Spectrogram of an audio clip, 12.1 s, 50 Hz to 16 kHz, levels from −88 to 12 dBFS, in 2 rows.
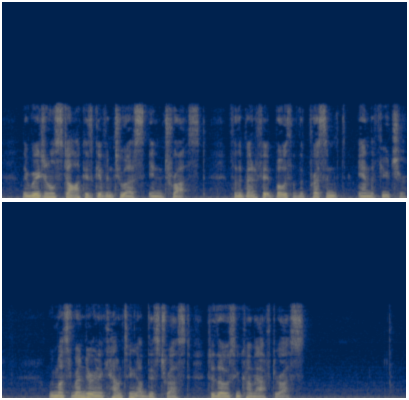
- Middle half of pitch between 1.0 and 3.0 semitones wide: Yes, narrow, 2.6 semitones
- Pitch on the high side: No, low, 125 Hz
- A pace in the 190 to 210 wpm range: No, average, 165 wpm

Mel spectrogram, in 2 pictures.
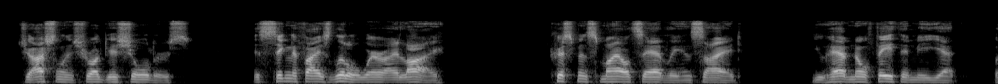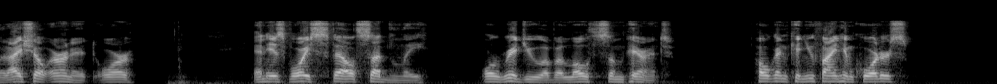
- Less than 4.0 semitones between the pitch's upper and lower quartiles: Yes, average, 3.2 semitones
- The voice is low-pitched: Yes, low, 115 Hz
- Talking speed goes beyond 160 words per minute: No, average, 140 wpm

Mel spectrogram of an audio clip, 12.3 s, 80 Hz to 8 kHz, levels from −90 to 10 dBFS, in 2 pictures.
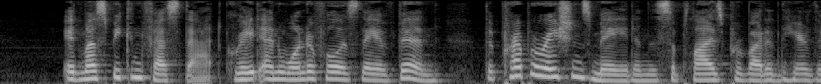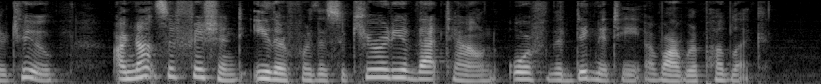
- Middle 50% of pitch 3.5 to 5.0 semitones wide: Yes, average, 4.5 semitones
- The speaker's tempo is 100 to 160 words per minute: No, average, 180 wpm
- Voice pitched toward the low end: No, high, 190 Hz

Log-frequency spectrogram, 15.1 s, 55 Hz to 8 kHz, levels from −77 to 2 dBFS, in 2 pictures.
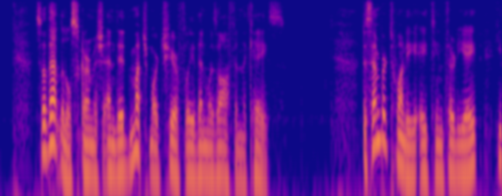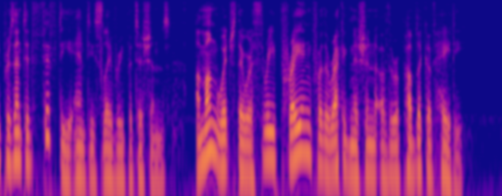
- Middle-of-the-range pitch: No, low, 100 Hz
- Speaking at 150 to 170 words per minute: No, average, 140 wpm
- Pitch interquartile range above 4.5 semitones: Yes, average, 5.2 semitones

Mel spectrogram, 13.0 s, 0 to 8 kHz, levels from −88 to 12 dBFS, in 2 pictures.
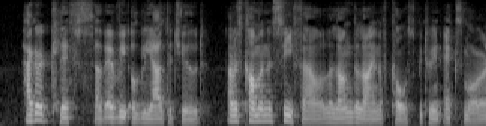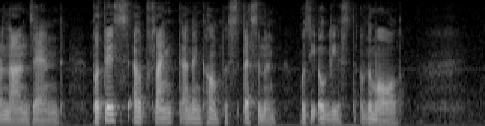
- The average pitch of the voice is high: No, low, 100 Hz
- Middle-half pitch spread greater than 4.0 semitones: No, average, 3.7 semitones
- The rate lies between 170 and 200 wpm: No, average, 155 wpm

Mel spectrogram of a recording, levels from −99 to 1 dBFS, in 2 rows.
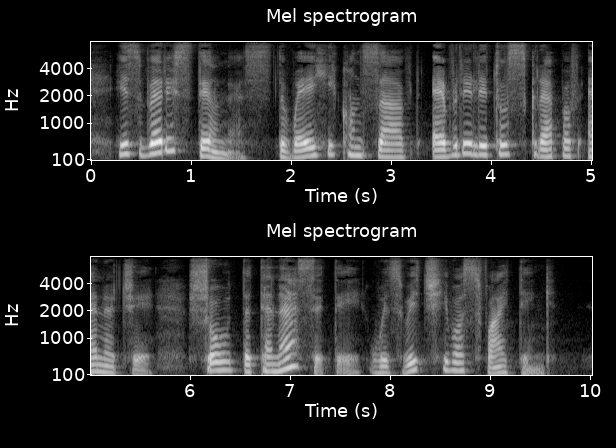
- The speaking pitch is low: No, high, 190 Hz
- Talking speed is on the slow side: Yes, slow, 120 wpm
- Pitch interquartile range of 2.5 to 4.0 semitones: No, wide, 5.5 semitones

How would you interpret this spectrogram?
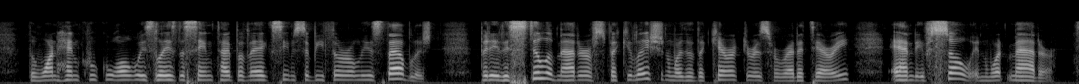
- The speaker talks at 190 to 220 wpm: Yes, average, 195 wpm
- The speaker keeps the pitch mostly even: Yes, narrow, 1.8 semitones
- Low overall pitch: No, high, 205 Hz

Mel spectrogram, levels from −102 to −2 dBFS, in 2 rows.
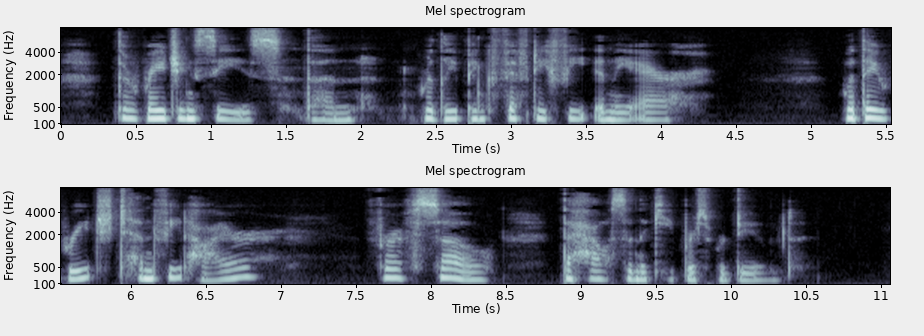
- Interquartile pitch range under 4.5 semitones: Yes, average, 2.9 semitones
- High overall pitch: Yes, high, 200 Hz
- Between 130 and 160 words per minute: Yes, average, 140 wpm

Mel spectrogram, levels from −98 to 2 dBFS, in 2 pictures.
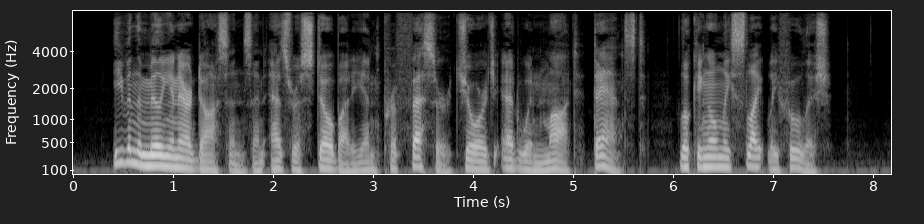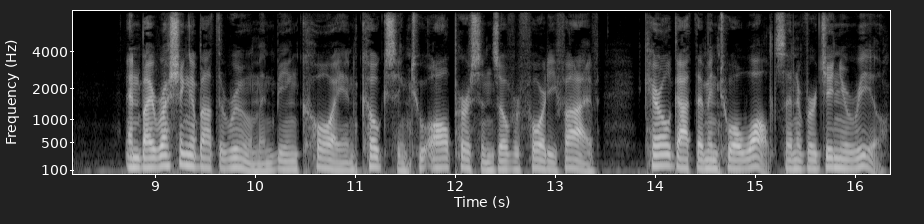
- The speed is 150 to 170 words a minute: Yes, average, 160 wpm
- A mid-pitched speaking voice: No, low, 115 Hz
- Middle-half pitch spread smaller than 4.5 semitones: No, average, 5.0 semitones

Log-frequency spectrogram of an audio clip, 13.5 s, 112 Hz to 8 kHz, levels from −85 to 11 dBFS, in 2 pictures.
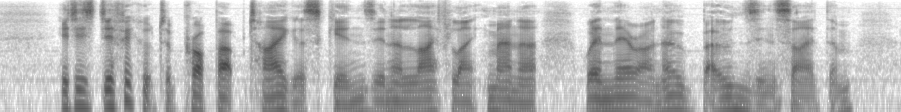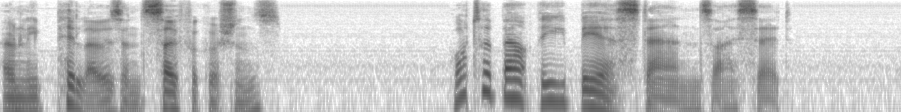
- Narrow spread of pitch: No, average, 4.8 semitones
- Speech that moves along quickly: No, average, 140 wpm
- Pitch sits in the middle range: No, very low, 90 Hz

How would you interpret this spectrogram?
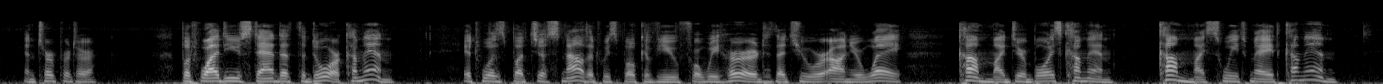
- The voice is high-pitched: No, low, 125 Hz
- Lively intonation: No, average, 4.6 semitones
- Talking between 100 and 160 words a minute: No, average, 180 wpm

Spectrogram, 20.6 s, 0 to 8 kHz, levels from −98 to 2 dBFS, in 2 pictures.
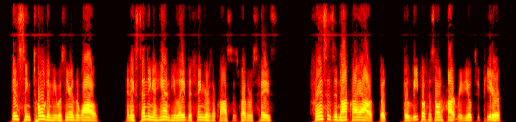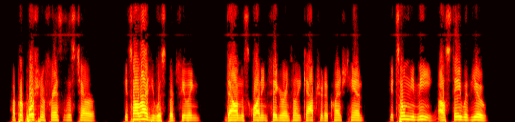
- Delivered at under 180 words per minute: No, average, 185 wpm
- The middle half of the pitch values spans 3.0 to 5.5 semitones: No, narrow, 2.6 semitones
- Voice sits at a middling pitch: Yes, medium, 155 Hz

